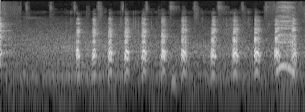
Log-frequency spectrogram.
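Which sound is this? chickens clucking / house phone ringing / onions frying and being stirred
chickens clucking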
